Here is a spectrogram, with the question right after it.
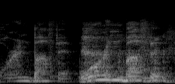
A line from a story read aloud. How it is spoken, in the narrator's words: my dad whispers in this kid's ear, he goes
